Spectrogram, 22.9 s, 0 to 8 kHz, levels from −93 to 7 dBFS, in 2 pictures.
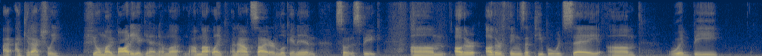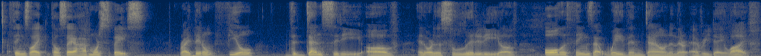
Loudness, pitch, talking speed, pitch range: -24 LUFS, 100 Hz, 160 wpm, 95-110 Hz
